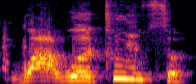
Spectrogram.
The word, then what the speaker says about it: Wauwatosa: Wauwatosa.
